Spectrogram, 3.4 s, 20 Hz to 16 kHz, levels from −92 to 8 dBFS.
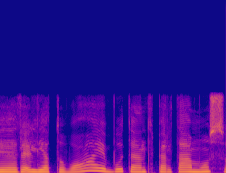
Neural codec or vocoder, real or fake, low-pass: none; real; 7.2 kHz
